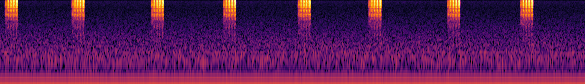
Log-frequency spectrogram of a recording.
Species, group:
Pterolepis spoliata, Orthoptera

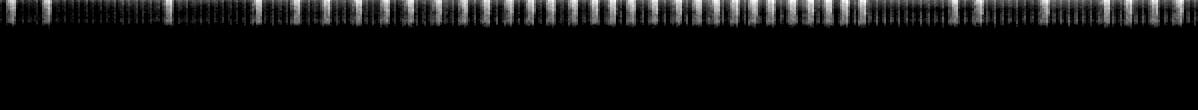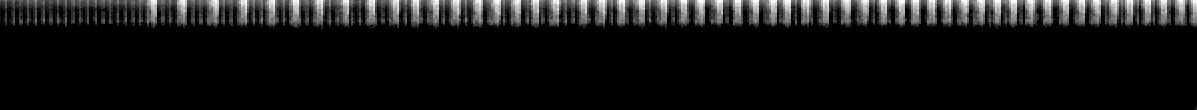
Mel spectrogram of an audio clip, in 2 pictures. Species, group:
Decticus verrucivorus, Orthoptera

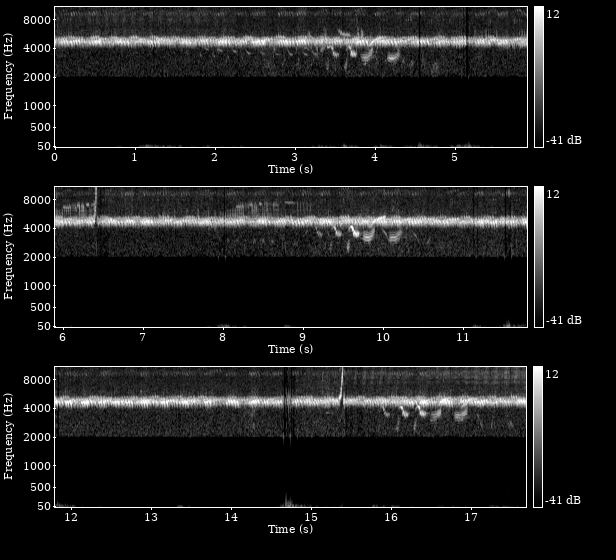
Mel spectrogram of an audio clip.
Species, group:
Gryllus campestris, Orthoptera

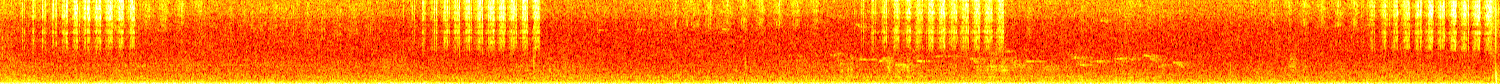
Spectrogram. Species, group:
Pseudochorthippus parallelus, Orthoptera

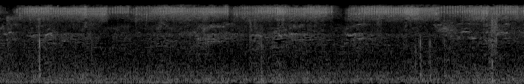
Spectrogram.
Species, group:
Telmapsalta hackeri, Cicadidae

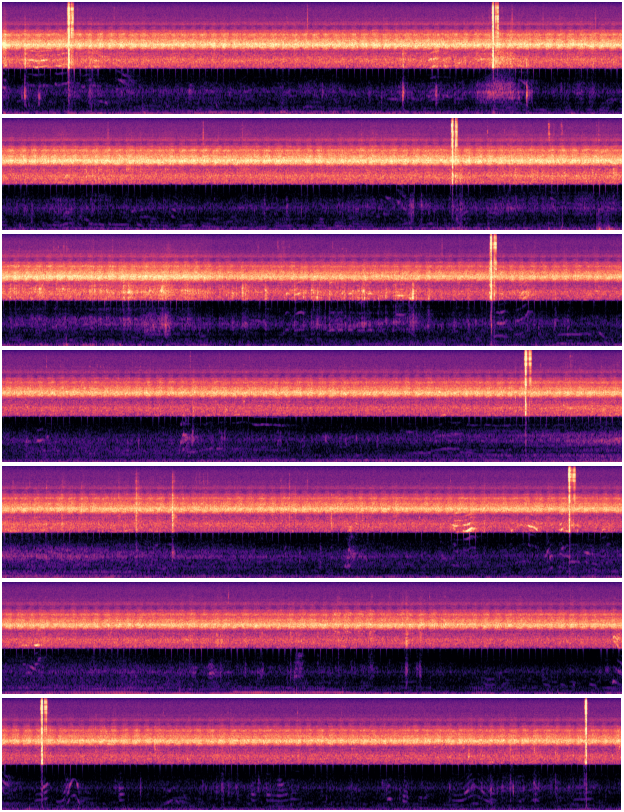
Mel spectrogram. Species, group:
Poecilimon jonicus, Orthoptera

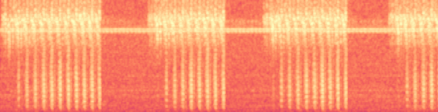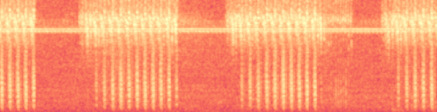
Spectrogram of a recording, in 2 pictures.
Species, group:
Parnassiana chelmos, Orthoptera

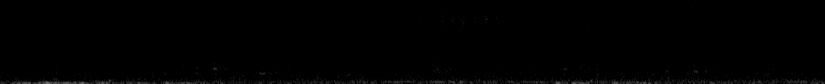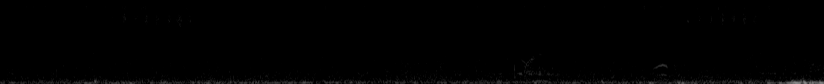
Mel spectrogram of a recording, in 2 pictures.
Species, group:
Pseudochorthippus parallelus, Orthoptera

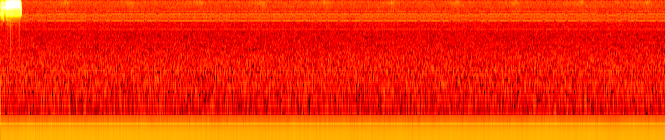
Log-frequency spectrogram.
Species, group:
Eupholidoptera latens, Orthoptera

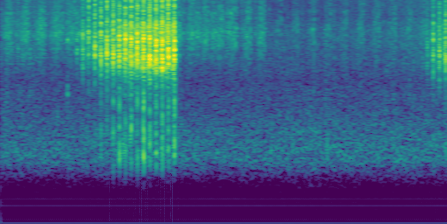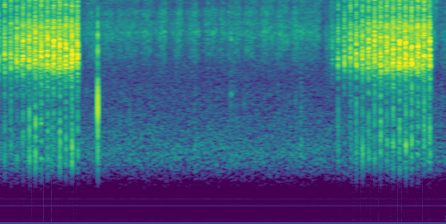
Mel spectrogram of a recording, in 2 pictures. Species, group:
Chrysochraon dispar, Orthoptera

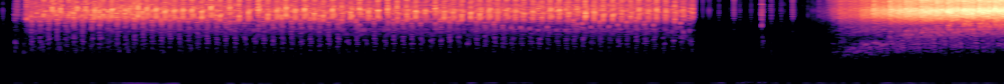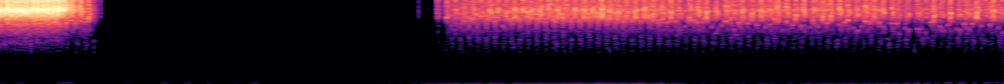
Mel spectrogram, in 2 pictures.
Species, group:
Chorthippus biguttulus, Orthoptera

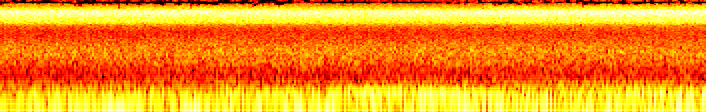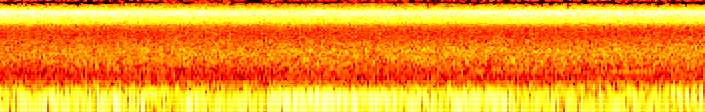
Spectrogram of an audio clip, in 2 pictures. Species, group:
Magicicada cassini, Cicadidae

